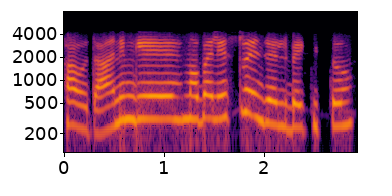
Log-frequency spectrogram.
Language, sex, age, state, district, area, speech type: Kannada, female, 18-30, Karnataka, Udupi, rural, conversation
